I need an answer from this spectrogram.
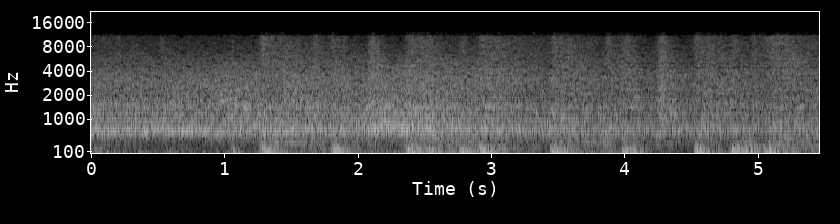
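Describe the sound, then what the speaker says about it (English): A packed football stadium crowd in the LSU vs Texas A&M game roars and cheers before the kickoff, a dense continuous wall of noise with chanting pulses and whoops. "They're set to kick it off, and this crowd now ready to get behind them."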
